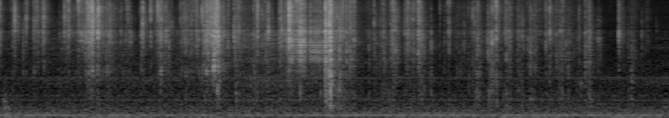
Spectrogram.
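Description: Foil wrapper of a baseball card pack being torn open and crinkled: a run of crackling rips, loudest from about one to three and a half seconds in, then fainter rustling of the wrapper and cards.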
